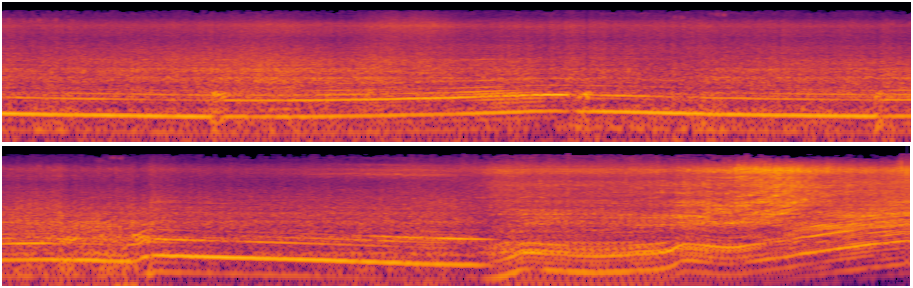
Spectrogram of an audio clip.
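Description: Supercar engine heard from inside the cabin while cruising, a steady note that dips briefly every few seconds. About fourteen seconds in, a supercar revs and accelerates away, its note rising sharply.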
